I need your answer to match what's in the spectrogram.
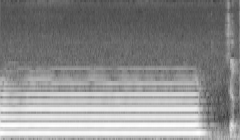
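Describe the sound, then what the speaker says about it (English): A baritone horn sustains a single steady A flat for about three seconds, a full brassy tone held evenly, then cut off, followed by a brief faint noise. "It's called A flat. It's fingered first valve, and it sounds like this."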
